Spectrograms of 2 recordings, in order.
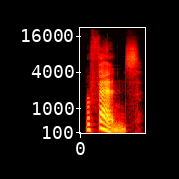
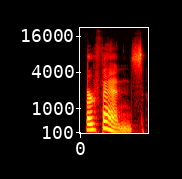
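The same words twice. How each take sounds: First: The word for is reduced to fur. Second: The word for is reduced to fur.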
